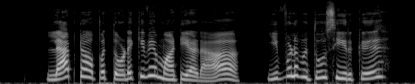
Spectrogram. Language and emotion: Tamil, disgusted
